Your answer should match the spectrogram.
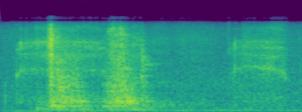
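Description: Caravan kitchen pull-out unit with wire racks sliding out on its runners, with two rattling scrapes about half a second and a second in.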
